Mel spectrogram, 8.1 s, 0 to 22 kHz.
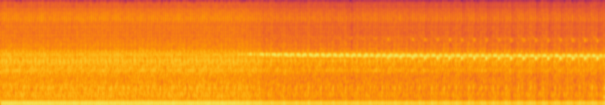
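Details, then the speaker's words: Maserati Ghibli SQ4 idling after 0-60 runs: a fast, even tick and thin high whistle start a few seconds after start-up and stop when the dipstick is pulled, returning when it is replaced; owner assumes no vacuum leak, strong vacuum felt. "When I pull the dipstick, the sound goes away."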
